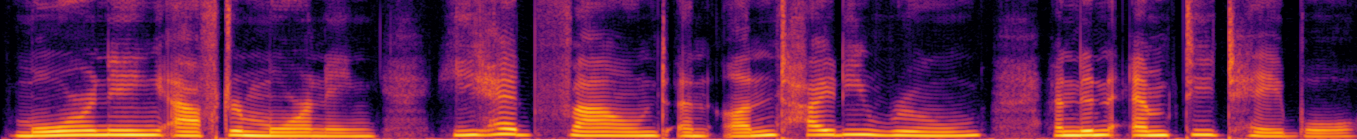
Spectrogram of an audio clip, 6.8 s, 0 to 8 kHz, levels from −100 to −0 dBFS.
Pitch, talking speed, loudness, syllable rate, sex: 230 Hz, 115 wpm, -16 LUFS, 3.3 syllables/s, female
